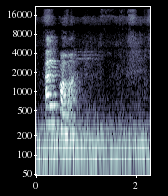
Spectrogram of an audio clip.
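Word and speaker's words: القمر: अल कमर, ठीक है, अल कमर। इसमें आप देखें लाम साइलेंट है और इसमें लाम साउंड कर रहा है।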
